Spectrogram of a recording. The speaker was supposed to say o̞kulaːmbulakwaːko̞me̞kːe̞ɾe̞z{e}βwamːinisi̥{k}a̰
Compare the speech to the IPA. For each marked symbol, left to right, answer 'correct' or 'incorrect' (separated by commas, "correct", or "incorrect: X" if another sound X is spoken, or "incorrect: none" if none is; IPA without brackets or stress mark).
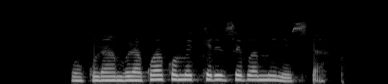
correct, incorrect: t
